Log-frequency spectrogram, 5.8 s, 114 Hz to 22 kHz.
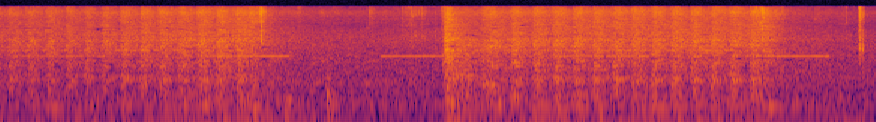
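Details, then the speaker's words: Toyota Vios Limo Gen 2 with a GPS tracker (Concox GT06N) being installed: after cutting the pink fuel pump wire, the starter whirs in steady even pulses with clutch pressed but the engine never fires, confirming the correct fuel pump wire. "Kalau dia nggak menyala, berarti itu benar kabelnya teman-teman. Jangan sampai salah potong."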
